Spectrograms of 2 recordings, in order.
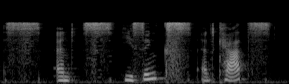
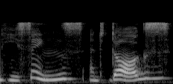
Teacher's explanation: this S in one case is preceded by an unvoiced sound, but the voiced Z is preceded by a voiced G.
